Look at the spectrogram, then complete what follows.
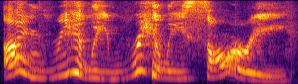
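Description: A woman's voice: very animated, drawn-out words, exaggerated voice. A woman voicing a contrite, pesky little girl from a storybook, with a plaintive way of talking. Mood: tearful pleading. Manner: high-pitched, plaintive apologising.

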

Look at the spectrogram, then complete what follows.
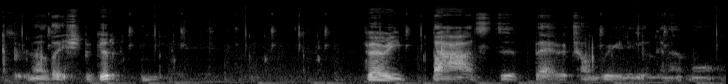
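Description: Croaky low-voiced man. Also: slow, pauses often, a bit bright, a little hiss or hum. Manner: mumbling, talks to the game's vehicles. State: hoarse, croaky voice. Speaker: gaming channel host. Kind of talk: casual gameplay commentary. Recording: game music behind voice.

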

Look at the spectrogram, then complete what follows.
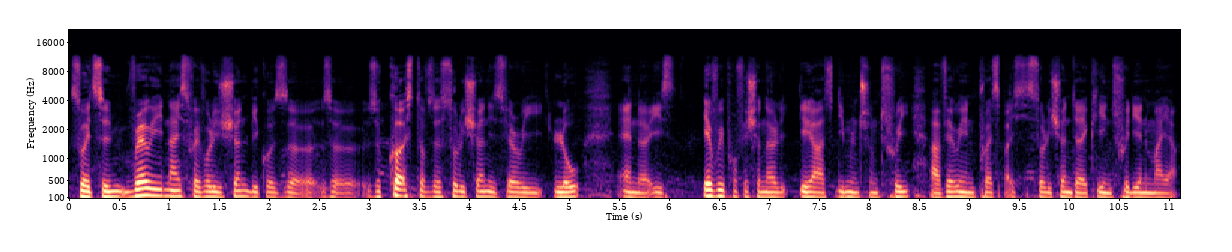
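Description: A man, giving a product demo interview in halting English. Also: medium pitch, steady tone, a little mellow. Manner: halting non-native English. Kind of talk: trade show interview. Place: trade show booth indoors. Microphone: handheld interview microphone.

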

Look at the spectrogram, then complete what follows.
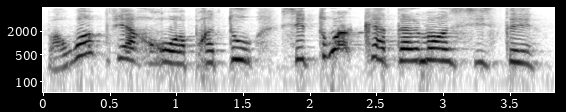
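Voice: very high-pitched, moderate pace, heavy background noise. An actor voicing an eager, anxious little chick boy in a French cartoon dub, childlike and given to plaintive exclaiming. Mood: hesitant. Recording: music behind the voice.

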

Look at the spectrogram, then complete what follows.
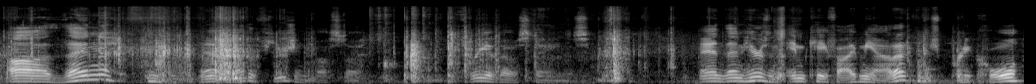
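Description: The American dad you'd hear showing off his collection on a homemade unboxing video, chatting casually at an ordinary male pitch through plenty of background noise. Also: big pitch swings, slow, pauses often. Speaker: toy car collector hosting an unboxing. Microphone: handheld camera or phone mic. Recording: home camera with clear background noise.

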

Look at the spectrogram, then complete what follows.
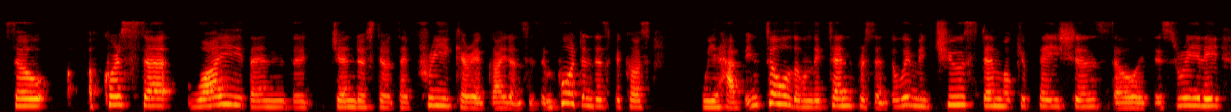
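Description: A woman presents academic research at an online conference. She speaks hesitantly, with many filler sounds, at a middle pitch. Her voice comes through muffled, dull video-call audio. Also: moderate pace. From Estonia. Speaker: sociology professor.

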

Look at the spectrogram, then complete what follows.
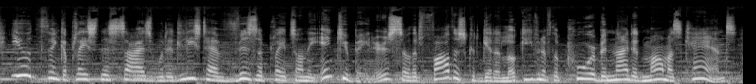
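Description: A woman's voice: mid-range voice, lightly acted. A woman playing a young, affectionate mother who reads out her chatty, wry letters in a dramatized short story. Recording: studio reading over background music. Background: music.

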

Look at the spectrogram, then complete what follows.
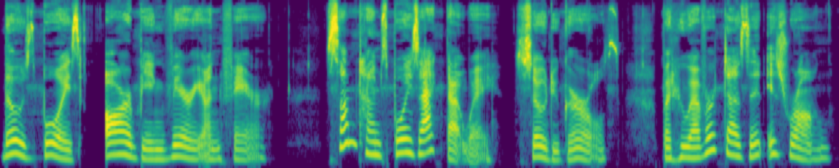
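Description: A woman voicing a gentle, sensible mother bear in a storybook, speaking in a measured, earnest way. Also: mid-range voice, animated, dry recording, studio quality. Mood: reasoning, firm. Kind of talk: storybook read-aloud character voice.

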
